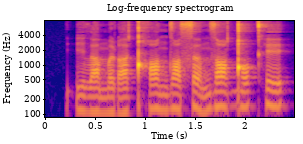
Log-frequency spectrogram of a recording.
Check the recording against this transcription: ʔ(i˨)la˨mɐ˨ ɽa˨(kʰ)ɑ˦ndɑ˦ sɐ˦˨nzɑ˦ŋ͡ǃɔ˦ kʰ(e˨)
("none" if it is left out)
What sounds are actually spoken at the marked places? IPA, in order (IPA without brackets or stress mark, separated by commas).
i˨, ǃʰ, e˦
